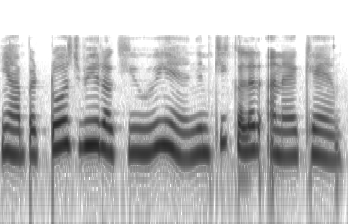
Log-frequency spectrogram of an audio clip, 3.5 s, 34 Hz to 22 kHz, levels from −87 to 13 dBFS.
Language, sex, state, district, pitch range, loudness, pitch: Hindi, female, Jharkhand, Garhwa, 250-305 Hz, -13 LUFS, 270 Hz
